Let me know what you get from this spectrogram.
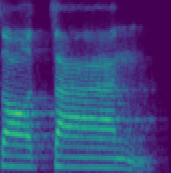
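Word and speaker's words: จ จาน: Kemudian ada kategori konsonan cocan. Oke. Nah, cocan itu kita baca dengan bunyi C. Jadi di antara C dan juga J.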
